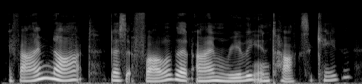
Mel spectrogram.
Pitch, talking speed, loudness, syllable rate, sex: 190 Hz, 165 wpm, -17 LUFS, 4.9 syllables/s, female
